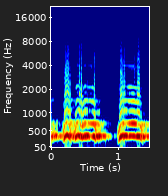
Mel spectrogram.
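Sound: owl hooting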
